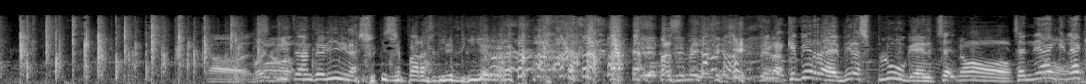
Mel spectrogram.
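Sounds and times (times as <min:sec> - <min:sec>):
audience clapping rhythmically: 0:00.0 - 0:03.8
speech: 0:02.1 - 0:10.8
laughter: 0:03.7 - 0:08.0.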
